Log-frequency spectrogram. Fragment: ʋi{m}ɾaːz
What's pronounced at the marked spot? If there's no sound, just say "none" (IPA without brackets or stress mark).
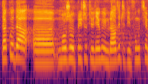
m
